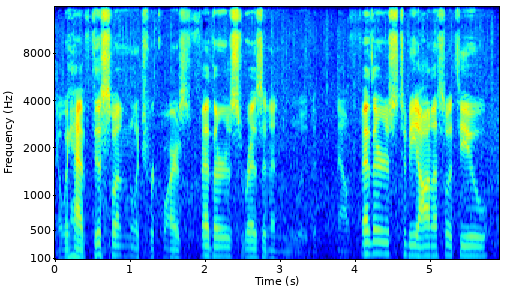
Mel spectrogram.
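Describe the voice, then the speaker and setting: A man's voice: medium pitch, moderate pace, pushed and bright, slight background noise. A man giving casual, unrehearsed let's-play commentary, rambling, stumbling over words and swearing now and then. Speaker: gaming channel host.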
